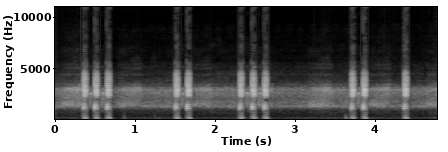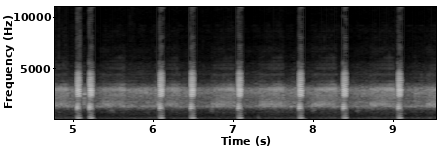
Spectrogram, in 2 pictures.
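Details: Small frog heard at night, sharp ticking calls in clusters of two or three, repeated every second or so against a constant shrill chorus of night callers.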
